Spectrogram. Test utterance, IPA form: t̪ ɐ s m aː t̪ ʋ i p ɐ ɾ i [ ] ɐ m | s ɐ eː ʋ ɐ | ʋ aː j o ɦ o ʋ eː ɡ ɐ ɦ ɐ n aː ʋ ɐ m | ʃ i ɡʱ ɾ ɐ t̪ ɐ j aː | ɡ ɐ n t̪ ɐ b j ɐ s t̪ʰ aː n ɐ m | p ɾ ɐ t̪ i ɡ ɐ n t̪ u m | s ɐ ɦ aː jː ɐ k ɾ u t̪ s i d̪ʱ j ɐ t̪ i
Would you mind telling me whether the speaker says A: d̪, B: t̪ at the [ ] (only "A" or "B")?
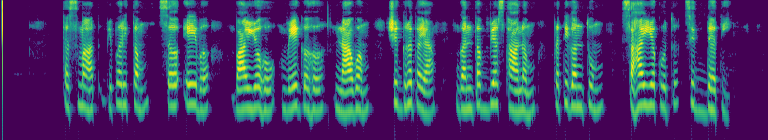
B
